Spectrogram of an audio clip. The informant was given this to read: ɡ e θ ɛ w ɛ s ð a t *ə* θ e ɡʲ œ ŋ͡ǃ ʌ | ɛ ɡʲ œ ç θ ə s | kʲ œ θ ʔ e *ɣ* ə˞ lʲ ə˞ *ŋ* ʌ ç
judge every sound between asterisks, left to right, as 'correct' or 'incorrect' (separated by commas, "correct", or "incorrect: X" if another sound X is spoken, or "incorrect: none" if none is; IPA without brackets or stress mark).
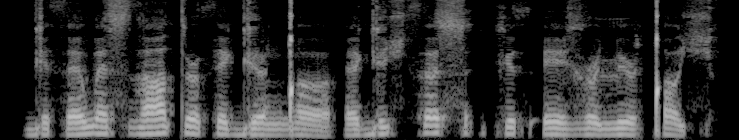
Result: incorrect: ə˞, correct, incorrect: ǃ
